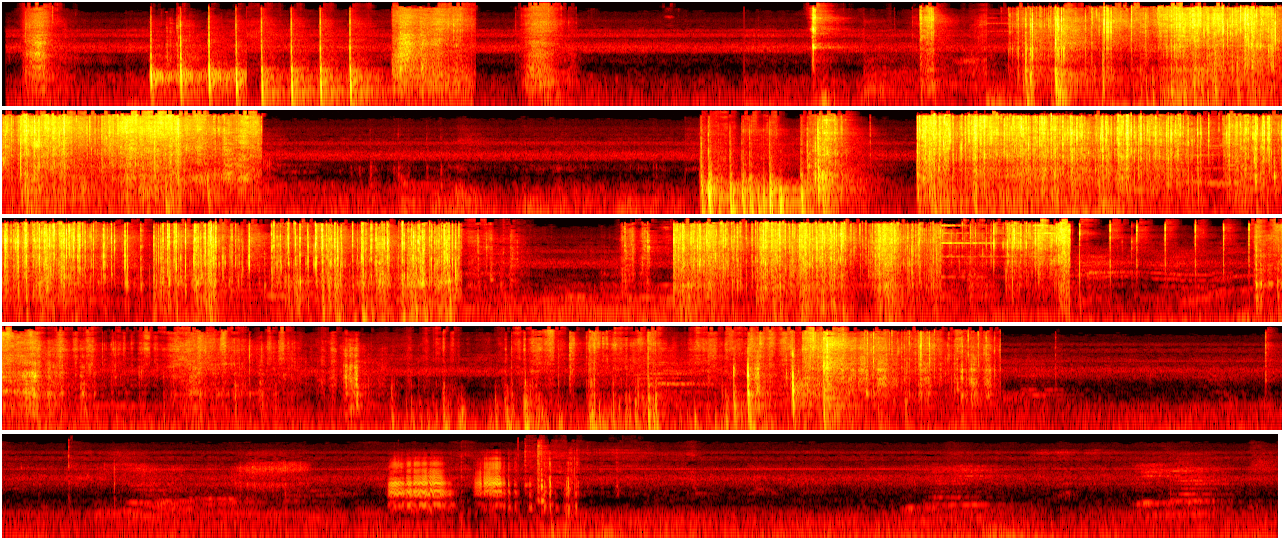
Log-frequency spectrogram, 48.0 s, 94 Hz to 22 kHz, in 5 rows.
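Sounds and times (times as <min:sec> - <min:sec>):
packaging rustling and crinkling: 0:03.0 - 0:04.2, 0:07.4 - 0:11.6, 0:14.9 - 0:23.1, 0:23.8 - 0:27.2, 0:28.6 - 0:36.3.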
